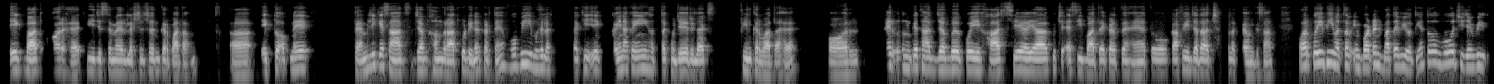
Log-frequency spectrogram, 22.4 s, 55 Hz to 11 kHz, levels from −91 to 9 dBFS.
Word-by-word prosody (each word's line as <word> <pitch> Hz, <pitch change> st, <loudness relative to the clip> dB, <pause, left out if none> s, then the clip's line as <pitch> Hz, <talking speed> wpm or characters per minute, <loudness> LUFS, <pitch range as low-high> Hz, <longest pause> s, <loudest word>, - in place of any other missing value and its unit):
एक 140 Hz, 0 st, +1 dB
बात 130 Hz, 0 st, +6 dB, 0.2 s
और 135 Hz, -, +3 dB
है 115 Hz, +1 st, +2 dB
कि 135 Hz, -1 st, -3 dB
जिससे 130 Hz, 0 st, -5 dB
मैं 125 Hz, 0 st, +1 dB
रिलैक्सेशन 120 Hz, +3 st, -4 dB
कर -, -, -1 dB
पाता 105 Hz, -2 st, +1 dB
हूँ। 100 Hz, -, -12 dB, 0.5 s
अ, 105 Hz, +1 st, 0 dB
एक 130 Hz, -, -1 dB
तो -, -, +3 dB
अपने 145 Hz, +2 st, +1 dB, 0.8 s
फैमिली 140 Hz, +9 st, 0 dB
के 180 Hz, -1 st, +1 dB
साथ 125 Hz, -7 st, +3 dB
जब 140 Hz, -1 st, +2 dB
हम 135 Hz, -1 st, -1 dB
रात 115 Hz, -1 st, +5 dB
को -, -, 0 dB
डिनर 130 Hz, 0 st, 0 dB
करते -, -, -4 dB
हैं, 180 Hz, +1 st, -6 dB
वो 170 Hz, +2 st, -5 dB
भी 200 Hz, +2 st, -1 dB
मुझे 160 Hz, -1 st, -3 dB
लगता 140 Hz, -2 st, -4 dB, 0.3 s
है 265 Hz, -, -2 dB
कि 155 Hz, -, -7 dB
एक 145 Hz, -, -6 dB
कहीं 140 Hz, -, 0 dB
न 150 Hz, -, +2 dB
कहीं 155 Hz, 0 st, -1 dB
हद 140 Hz, -2 st, -8 dB
तक 130 Hz, -, 0 dB
मुझे 130 Hz, +2 st, +2 dB
रिलैक्स 120 Hz, -1 st, -1 dB, 0.4 s
फील 270 Hz, -1 st, 0 dB
करवाता 105 Hz, -, +1 dB
है। -, -, 0 dB, 0.6 s
और 110 Hz, +1 st, +1 dB, 0.4 s
फिर 190 Hz, +1 st, +1 dB
उनके 160 Hz, +1 st, +1 dB
साथ 150 Hz, -2 st, +2 dB
जब 145 Hz, +1 st, +1 dB, 0.2 s
कोई 145 Hz, -1 st, +3 dB
हास्य 130 Hz, +3 st, +4 dB
या 130 Hz, -1 st, +7 dB
कुछ -, -, -11 dB
ऐसी 290 Hz, -, -3 dB
बातें 250 Hz, -1 st, +4 dB
करते 125 Hz, -, -1 dB
हैं 115 Hz, +1 st, -2 dB
तो 125 Hz, +1 st, -2 dB
काफ़ी 130 Hz, +3 st, 0 dB
ज़्यादा 130 Hz, -1 st, +3 dB
अच्छा 125 Hz, -, -2 dB, 0.2 s
लगता 110 Hz, -, -3 dB
है 110 Hz, -, +1 dB
उनके 110 Hz, -, -8 dB
साथ, 110 Hz, +1 st, -5 dB, 0.4 s
और 185 Hz, +1 st, +4 dB
कोई 205 Hz, +3 st, +4 dB
भी 215 Hz, 0 st, 0 dB
मतलब 185 Hz, 0 st, +1 dB
इम्पॉर्टेंट 165 Hz, +3 st, +2 dB
बातें 140 Hz, +5 st, +2 dB
भी 170 Hz, -, -5 dB
होती 145 Hz, +1 st, -3 dB
हैं, 180 Hz, -, -6 dB
तो 215 Hz, +1 st, 0 dB
वो 205 Hz, +2 st, +1 dB
चीज़ें 170 Hz, -6 st, -3 dB
भी 175 Hz, -1 st, -3 dB
140 Hz, 205 wpm, -25 LUFS, 125-165 Hz, 0.8 s, या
